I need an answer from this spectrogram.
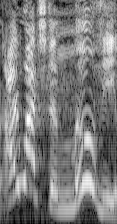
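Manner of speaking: lightly voiced girlfriend, high and sweet; imitating girlfriend. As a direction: chirp it back innocently. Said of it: "Fuck you doing?".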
